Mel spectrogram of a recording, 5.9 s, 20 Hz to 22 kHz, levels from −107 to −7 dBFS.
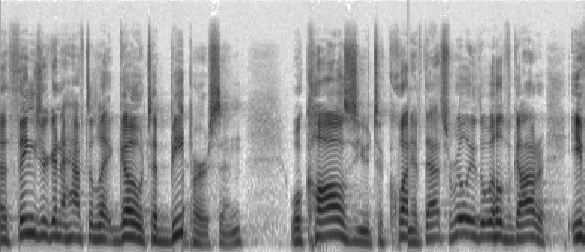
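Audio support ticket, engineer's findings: Audio missing between chunks. Abrupt skips at 1.82 s (after "to let go to", before "person will cause you") and 4.07 s (after "will cause you to"). Around 300 ms lost each time, sides butted together with no silence. Likely a recorder or processor handling 2.5 s blocks and dropping audio at each block changeover. Waveform: hard splice, sudden amplitude and phase jump, no gap. Spectrogram: vertical seam where harmonics and formants break off and restart mid-contour.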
